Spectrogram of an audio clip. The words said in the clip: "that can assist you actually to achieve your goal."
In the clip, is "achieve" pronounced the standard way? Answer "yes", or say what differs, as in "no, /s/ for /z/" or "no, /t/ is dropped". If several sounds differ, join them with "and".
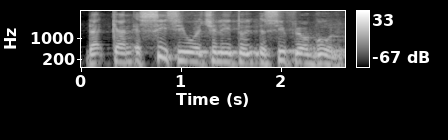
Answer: no, /s/ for /tʃ/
